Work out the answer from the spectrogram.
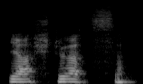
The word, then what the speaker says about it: Stürze: And just like I said a minute ago, the Z is a TS sound. Stürze.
